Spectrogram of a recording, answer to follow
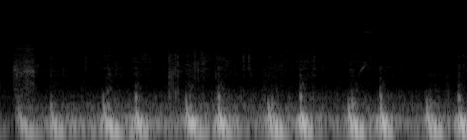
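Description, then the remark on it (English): A loud, pounding heartbeat thumps steadily in deep double beats, repeating about a dozen times over a low, muffled rumble, with no voices; the heart of a condemned man pounding as he is brought to the gibbet to be hanged. “He was brought to the gibbet, his heart pounding.”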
